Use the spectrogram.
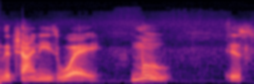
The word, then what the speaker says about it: mui: In Japanese, Mui. I is Japanese for pronouncing the Chinese way. Mu is Chinese Wu.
